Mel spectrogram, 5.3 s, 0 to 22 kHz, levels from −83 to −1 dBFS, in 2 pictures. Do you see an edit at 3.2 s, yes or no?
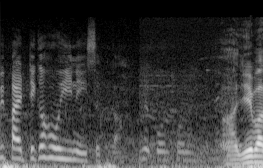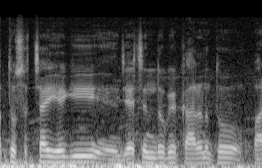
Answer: no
